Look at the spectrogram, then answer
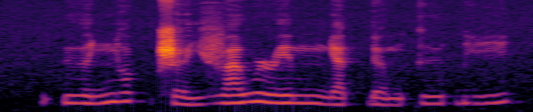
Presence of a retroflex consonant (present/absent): present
